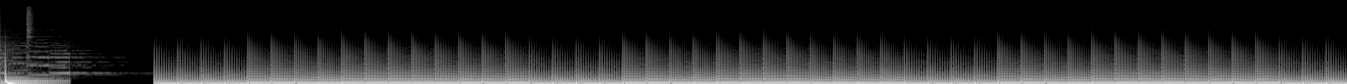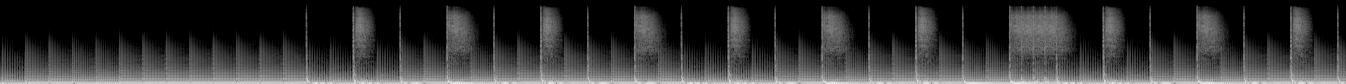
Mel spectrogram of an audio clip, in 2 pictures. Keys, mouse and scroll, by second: 1.4-5.7 drag, 8.2 Tab, 8.6-9.2 scroll up 3, 9.2 KP_1, 10.4 r, 12.0 g, 12.8 s, 13.8-14.2 scroll up 2, 14.2 shift+middle click, 14.6 s, 15.9 s, 16.9 middle click, 17.6 Page_Down, 17.8 KP_7, 18.6 shift+middle click, 19.2 g, 19.9 ctrl+z, 20.4 g, 21.2 middle click, 21.6-22.2 scroll up 1, 22.2 g, 23.1 shift+middle click, 23.9-24.2 scroll down 1, 24.2 s, 25.5 middle click, 26.4-26.7 scroll up 2, 26.7 s.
